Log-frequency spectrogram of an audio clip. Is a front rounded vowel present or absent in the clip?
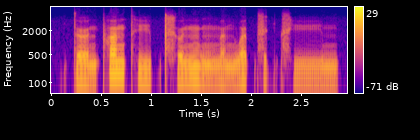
present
